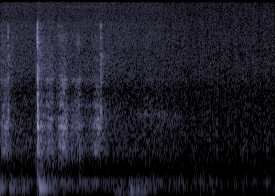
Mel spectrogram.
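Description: Near silence, with a few very faint ticks of handwriting strokes in the first half second.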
